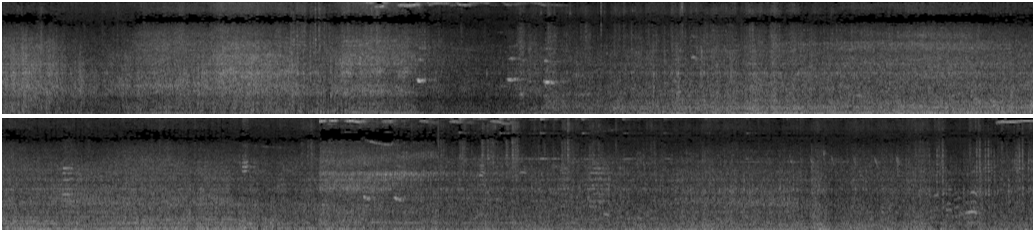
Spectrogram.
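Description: Bus stand traffic noise: bus engines running with a low rumble that grows louder about ten seconds in, two sharp knocks between six and eight seconds, and voices in the background.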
